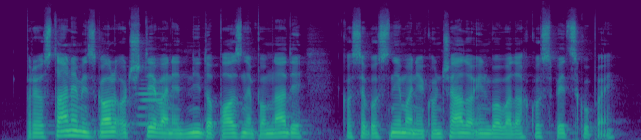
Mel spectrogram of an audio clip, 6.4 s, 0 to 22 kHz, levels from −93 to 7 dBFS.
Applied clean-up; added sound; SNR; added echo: none; Wind instrument, woodwind instrument; 14 dB; none.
